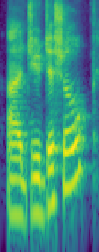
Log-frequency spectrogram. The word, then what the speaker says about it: judicial: I'm just going to write it here with just the letter L, judicial, because we don't really use much vowel there at all. So I'm going to move from that SH sound to the ul sound, shul. If there's any vowel at all in there, it's going to be a little bit of an sound, a little vowel schwa, judicial, shul.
